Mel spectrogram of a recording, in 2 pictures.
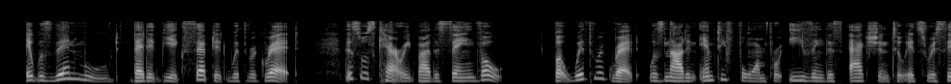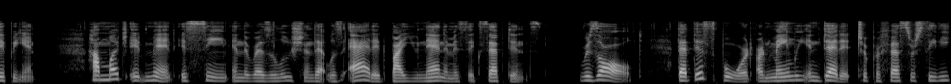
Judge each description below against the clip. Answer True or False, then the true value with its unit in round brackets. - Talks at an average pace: True (180 wpm)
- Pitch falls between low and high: True (170 Hz)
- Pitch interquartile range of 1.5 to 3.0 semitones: False (3.7 semitones)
